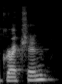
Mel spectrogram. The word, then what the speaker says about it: Greczyn: So maybe look up like Atheist Republic, Alice Gretchen. It's spelled Greczyn, but it's pronounced Gretchen.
